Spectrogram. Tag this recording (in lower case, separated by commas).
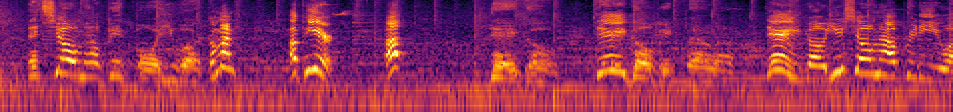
crocodiles hissing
